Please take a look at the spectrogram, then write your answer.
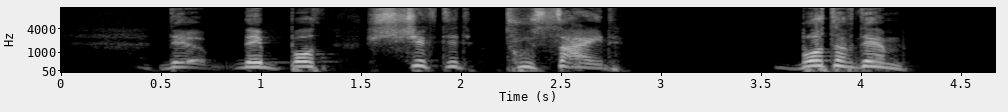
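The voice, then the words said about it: Put-on Chinese accent. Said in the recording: “I'll stop with the Chinese accent.”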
